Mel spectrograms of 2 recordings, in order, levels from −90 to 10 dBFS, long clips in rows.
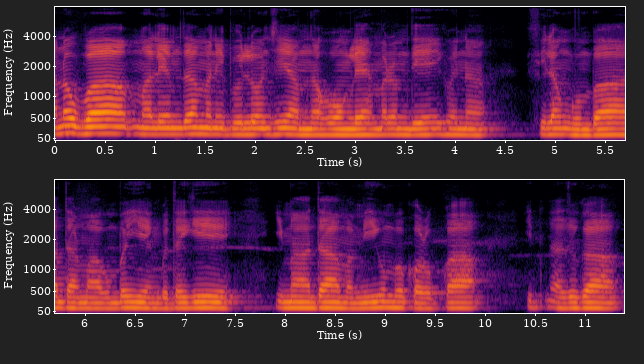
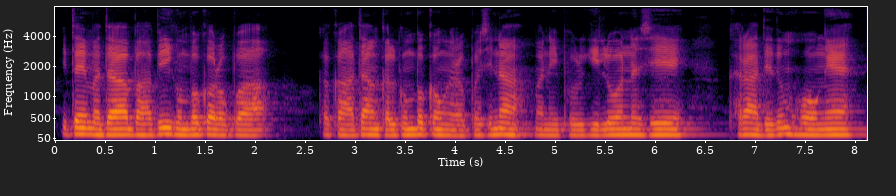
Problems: background sounds at intervals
